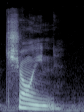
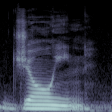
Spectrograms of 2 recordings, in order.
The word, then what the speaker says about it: join: La pronunciación fonética es casi como la CH o I-N, pero no tan duro. Con CH sería join, un poquito más suave, entonces join.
